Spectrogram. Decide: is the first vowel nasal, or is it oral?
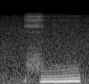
oral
